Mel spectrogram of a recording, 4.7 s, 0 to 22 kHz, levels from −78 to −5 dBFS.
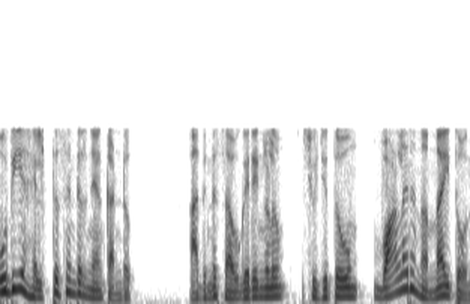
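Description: A speech recording carried throughout by a Bluetooth CVSD headset codec, with plainly audible damage. Each sample is a single up-or-down bit with an adapting step size, which fits a 64 kbit/s stream. On a spectrogram everything stops at a hard 4 kHz ceiling over a grainy noise floor. Sibilants sound scratchy, and in the waveform loud, fast transients show stair-stepped, slope-limited edges where the step can't keep pace.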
